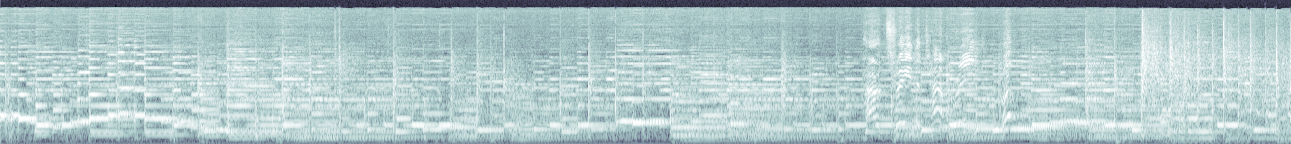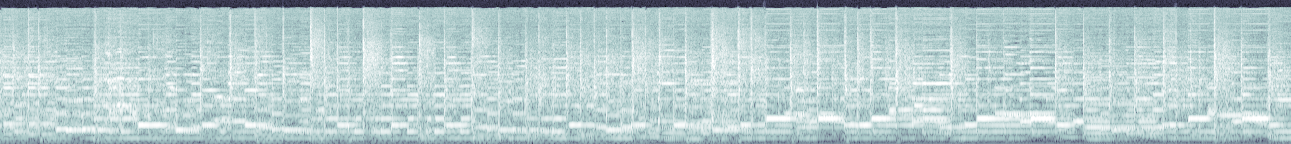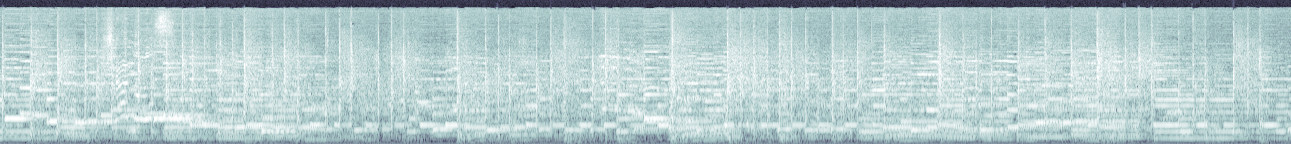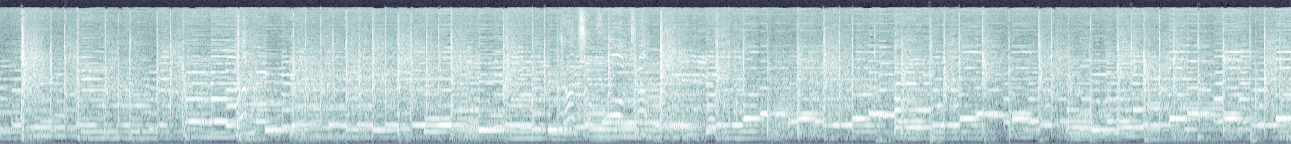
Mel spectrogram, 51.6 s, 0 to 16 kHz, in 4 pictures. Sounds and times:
Music: 0:00.0 - 0:51.6
Tap: 0:10.8 - 0:14.2, 0:23.4 - 0:51.6.

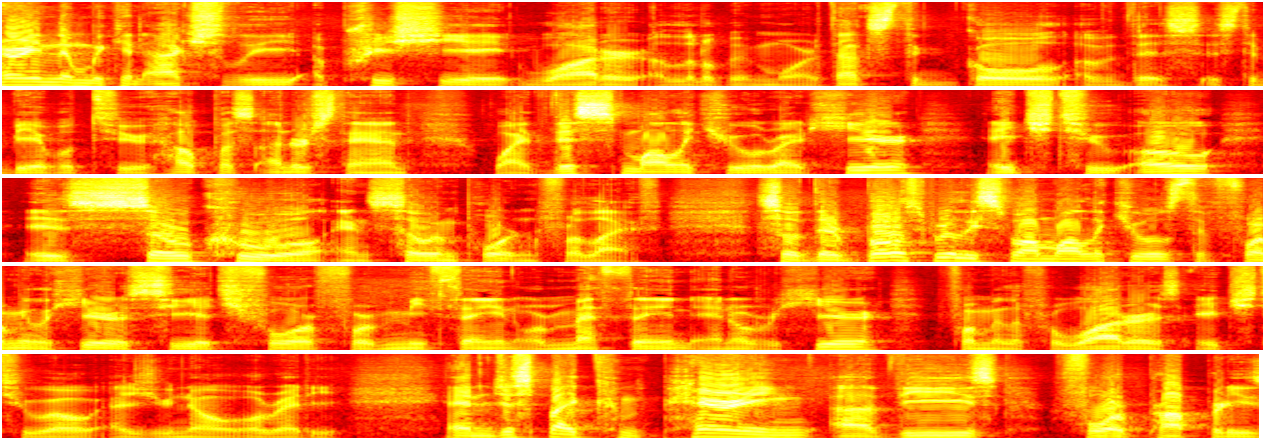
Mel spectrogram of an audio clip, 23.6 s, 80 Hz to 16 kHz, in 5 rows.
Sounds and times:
Speech: 0:00.0 - 0:23.6.

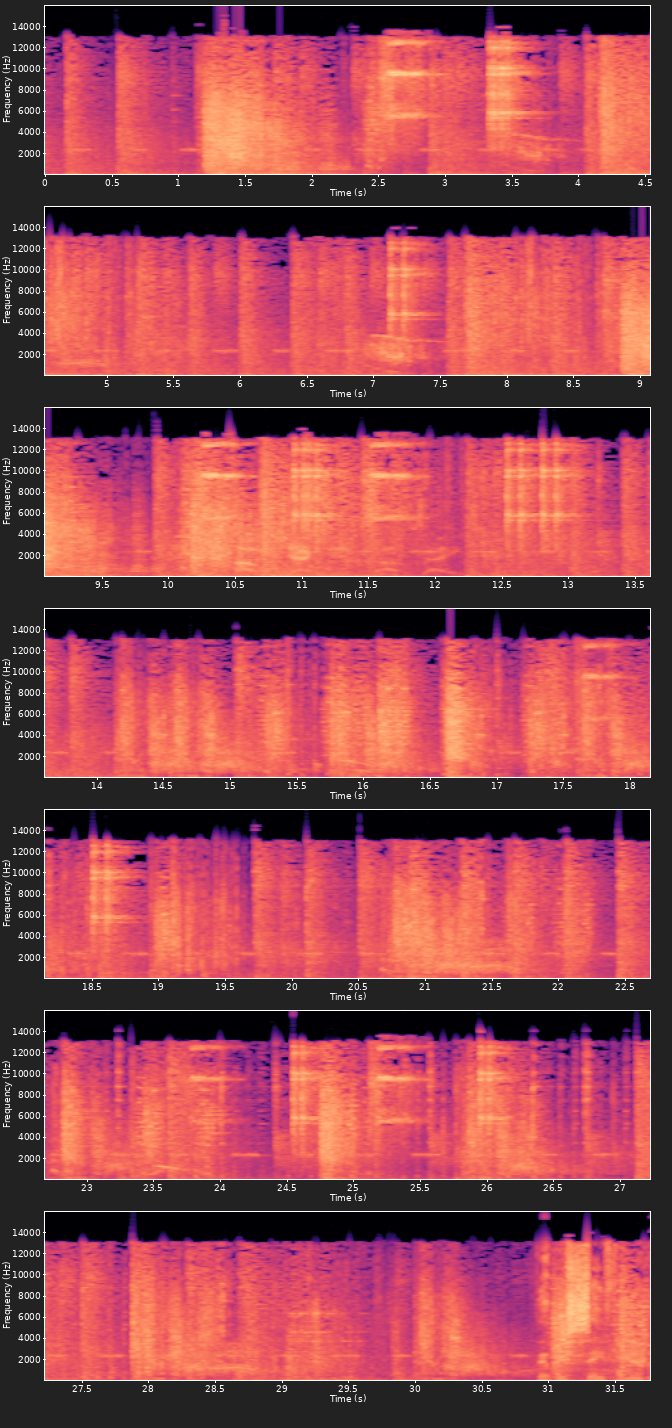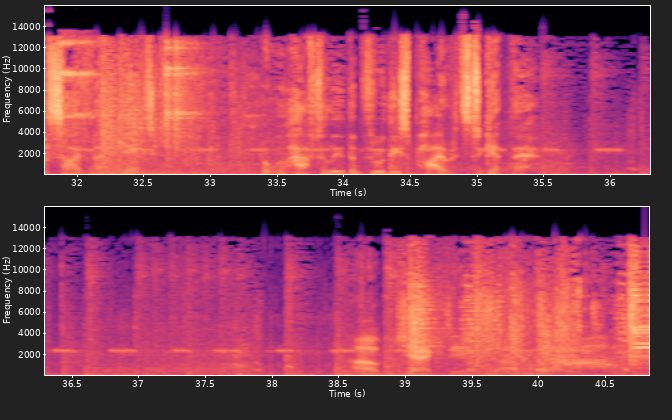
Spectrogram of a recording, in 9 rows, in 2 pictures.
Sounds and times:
Music: 0:00.0 - 0:40.8
Speech: 0:10.5 - 0:12.3, 0:31.0 - 0:32.6, 0:33.4 - 0:35.5, 0:38.6 - 0:40.1.

